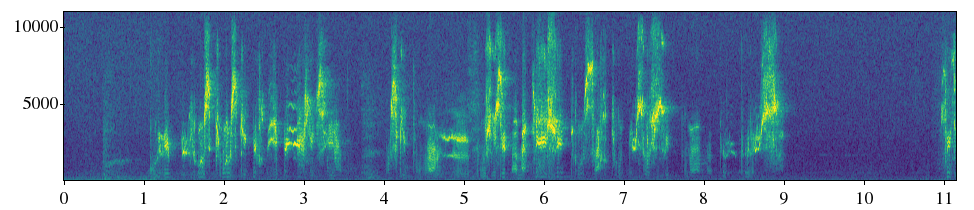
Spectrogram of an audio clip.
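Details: A young pet common starling, rescued at a campsite in Corsica (1989), chats in its cage after a bath: a rapid run of squeaky, whistled and buzzy phrases with talk-like mimicked fragments, for about nine seconds.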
